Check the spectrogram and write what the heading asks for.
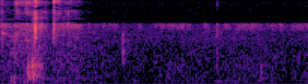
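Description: Near silence, with a few faint clicks in the first half second as the small metal atomizer deck and screwdriver are handled.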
